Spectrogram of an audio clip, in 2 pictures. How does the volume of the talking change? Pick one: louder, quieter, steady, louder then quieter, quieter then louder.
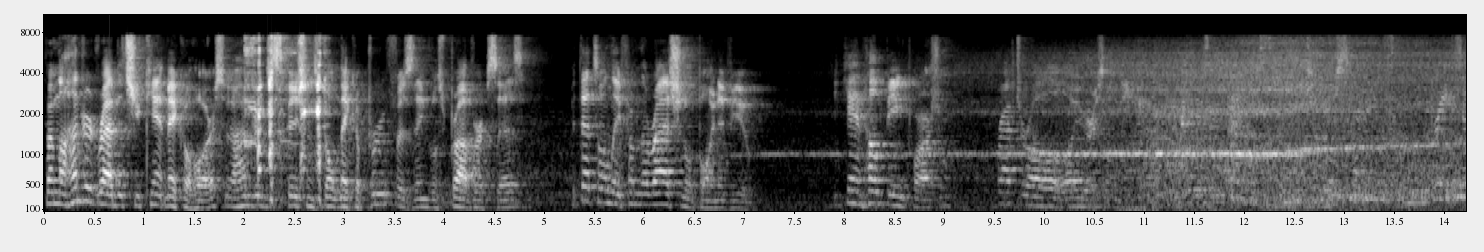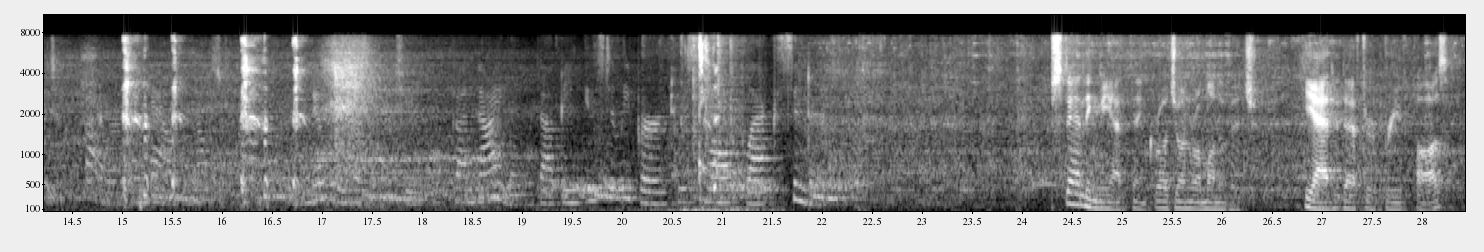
quieter then louder.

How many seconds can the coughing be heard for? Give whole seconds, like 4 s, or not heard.
4 s.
